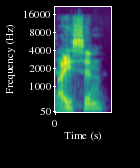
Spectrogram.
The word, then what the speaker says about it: Issen: that I didn't even get to check the pronunciation of your last name I'm just calling you Ben so is it bison yeah it is wow perfect okay Ben Eisen is the founder of super creative Ben is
